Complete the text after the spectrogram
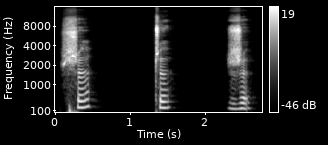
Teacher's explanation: Le bout de la langue est un poil plus relevé que pour che et je en français.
